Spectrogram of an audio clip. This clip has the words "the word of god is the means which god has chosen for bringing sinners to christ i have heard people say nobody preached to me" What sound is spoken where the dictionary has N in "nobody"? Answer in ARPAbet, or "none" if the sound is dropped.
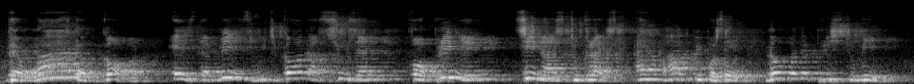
N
